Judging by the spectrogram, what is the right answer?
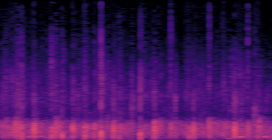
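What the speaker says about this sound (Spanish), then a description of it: "Un fuerte aplauso a esa muchachita" A crowd at a Central American Independence celebration in Queens, New York claps loudly, with sharp individual claps standing out in an uneven, lively burst that has some voices mixed in.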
